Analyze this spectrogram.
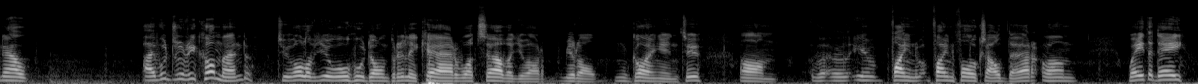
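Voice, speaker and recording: With a non-native accent, a man speaks at a high pitch with ordinary pitch variation. He takes long, frequent pauses. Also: fairly slow pace. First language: not English. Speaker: gaming youtuber. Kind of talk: casual commentary video. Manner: hesitant, many fillers.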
